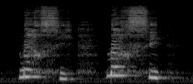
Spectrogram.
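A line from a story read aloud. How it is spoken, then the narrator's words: Exclaiming with gratitude. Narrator (French): s'écrie avec un transport de gratitude la princesse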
